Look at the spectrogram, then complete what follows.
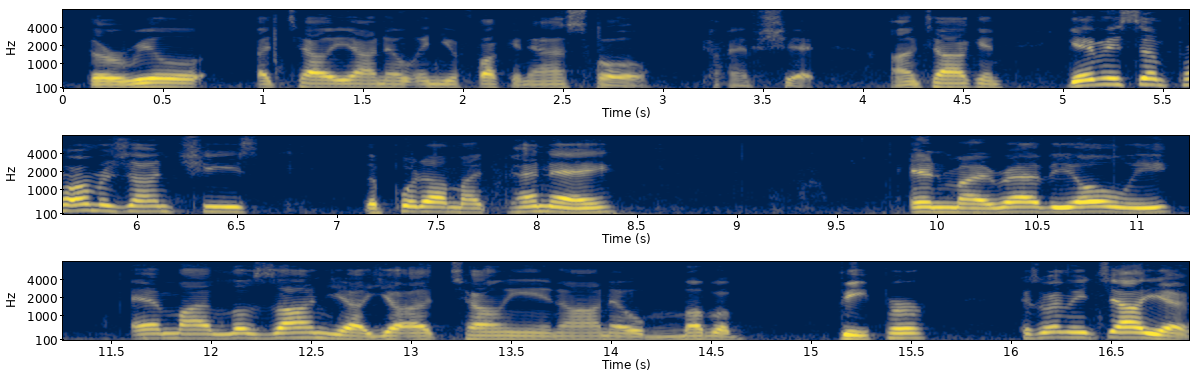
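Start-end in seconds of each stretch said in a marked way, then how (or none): none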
